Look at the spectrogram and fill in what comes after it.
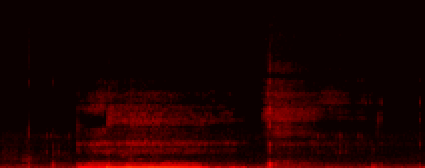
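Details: A sleeper gives a single low, rattling snore on the breath lasting about a second, then quiet breathing; ordinary snoring.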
